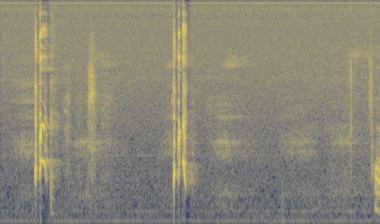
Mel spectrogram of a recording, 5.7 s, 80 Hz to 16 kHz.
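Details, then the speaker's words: A 10-day-old baby girl gives three short, sharp hiccups, each a quick voiced catch, over quiet room noise. Hiccups. "You got hiccups? Yeah, there's one. There's another hiccup."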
